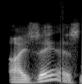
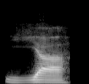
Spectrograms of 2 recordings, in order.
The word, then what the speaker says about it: Yahziah: And just like Isaiah's name is, it's Yahziah, Yahziah. And so we kind of error a little bit using our English vernacular, and we say Isaiah, but Yahziah is the true Hebrew pronunciation.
